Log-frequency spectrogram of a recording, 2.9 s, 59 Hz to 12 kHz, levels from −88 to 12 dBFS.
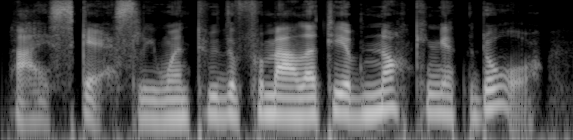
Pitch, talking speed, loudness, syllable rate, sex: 150 Hz, 230 wpm, -20 LUFS, 6.6 syllables/s, female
